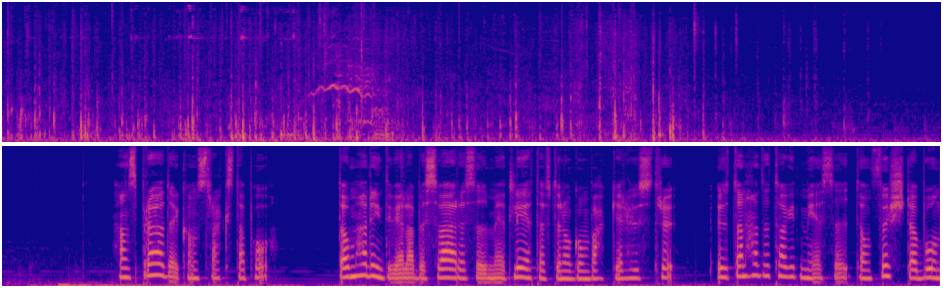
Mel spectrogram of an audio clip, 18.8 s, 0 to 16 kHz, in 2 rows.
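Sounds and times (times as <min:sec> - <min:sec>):
horse hooves clip-clopping: 0:00.0 - 0:09.4
horse whinnying: 0:02.4 - 0:04.3
faint birdsong: 0:07.1 - 0:10.0
speech: 0:10.6 - 0:12.2, 0:12.8 - 0:18.7.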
